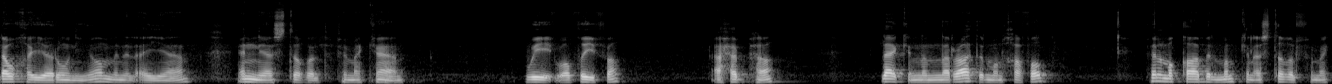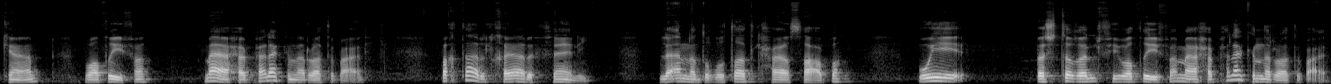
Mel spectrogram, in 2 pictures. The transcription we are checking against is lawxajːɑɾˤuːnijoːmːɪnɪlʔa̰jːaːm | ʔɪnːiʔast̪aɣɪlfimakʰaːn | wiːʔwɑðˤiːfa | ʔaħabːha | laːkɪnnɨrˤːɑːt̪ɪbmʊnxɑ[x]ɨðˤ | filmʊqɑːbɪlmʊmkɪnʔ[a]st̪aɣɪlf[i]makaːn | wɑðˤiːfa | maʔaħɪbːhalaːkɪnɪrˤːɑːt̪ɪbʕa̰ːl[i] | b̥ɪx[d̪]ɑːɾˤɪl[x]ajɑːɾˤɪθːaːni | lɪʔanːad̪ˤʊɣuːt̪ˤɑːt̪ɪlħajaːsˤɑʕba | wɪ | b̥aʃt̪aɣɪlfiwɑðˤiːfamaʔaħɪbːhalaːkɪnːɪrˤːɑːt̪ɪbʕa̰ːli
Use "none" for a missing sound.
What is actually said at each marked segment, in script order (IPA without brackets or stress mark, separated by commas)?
f, a, i, i, t̪, x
